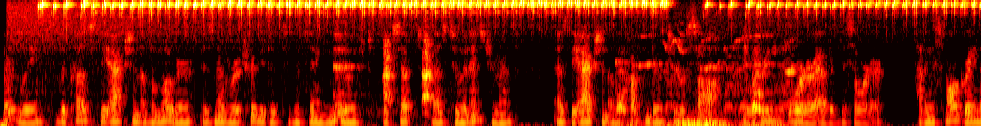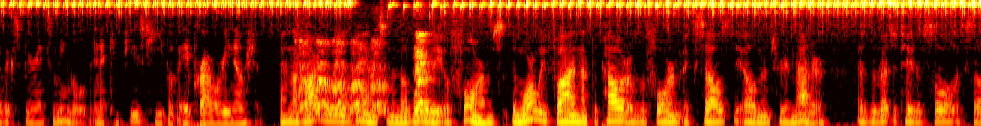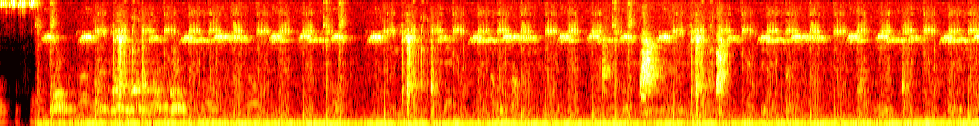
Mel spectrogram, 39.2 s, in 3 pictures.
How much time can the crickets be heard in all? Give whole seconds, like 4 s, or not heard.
39 s.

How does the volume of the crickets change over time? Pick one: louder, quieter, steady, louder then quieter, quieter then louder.
quieter then louder.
